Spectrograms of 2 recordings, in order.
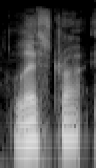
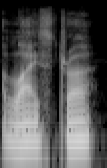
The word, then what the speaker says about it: Lystra: It's pronounced Lystra in British English and Lystra in American English, and forgive me, I've spent time in both places.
